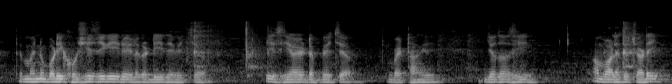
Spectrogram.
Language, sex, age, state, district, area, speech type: Punjabi, male, 30-45, Punjab, Patiala, urban, spontaneous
